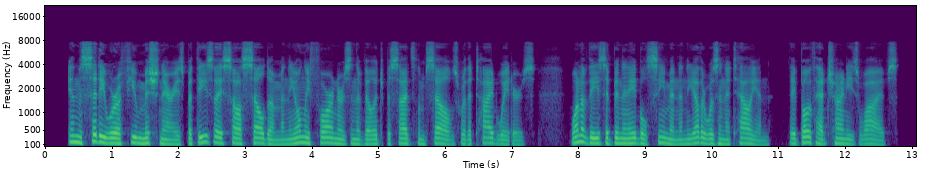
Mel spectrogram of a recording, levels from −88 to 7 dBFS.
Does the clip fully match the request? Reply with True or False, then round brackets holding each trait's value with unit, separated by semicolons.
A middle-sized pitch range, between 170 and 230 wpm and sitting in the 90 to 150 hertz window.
True (3.1 semitones; 200 wpm; 135 Hz)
